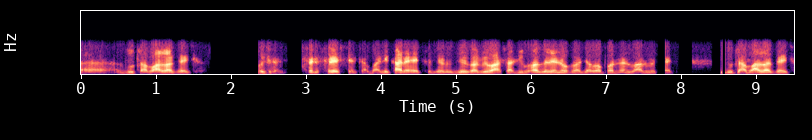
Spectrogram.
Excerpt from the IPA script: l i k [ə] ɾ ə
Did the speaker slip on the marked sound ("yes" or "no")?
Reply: yes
